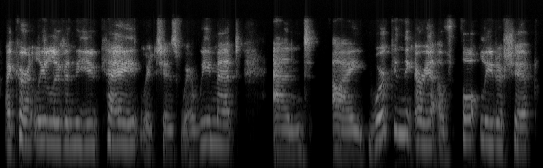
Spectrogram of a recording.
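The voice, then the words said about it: New York accent. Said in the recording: “I grew up in New York. So if anybody's hearing a strange accent, that's why.”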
